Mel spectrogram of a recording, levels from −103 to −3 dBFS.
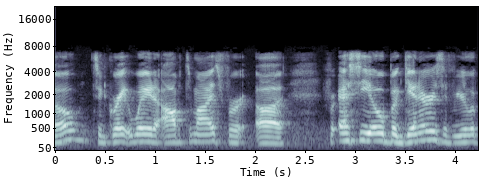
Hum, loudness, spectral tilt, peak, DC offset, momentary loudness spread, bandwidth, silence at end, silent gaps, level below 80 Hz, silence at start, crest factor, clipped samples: none; -19 LUFS; -3 dB/octave; -4 dBFS; under 0.1%; 10 LU; 7.4 kHz; 0 s; none; -68 dBFS; 0 s; 16 dB; under 0.1%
